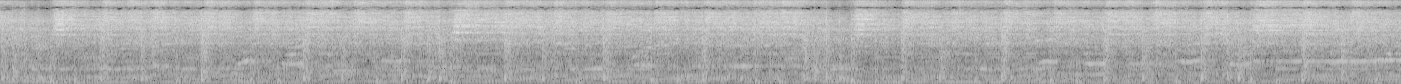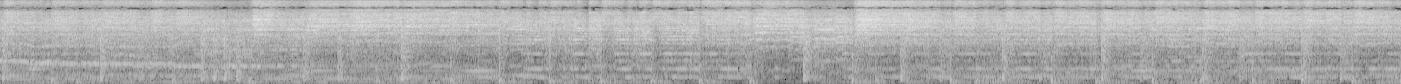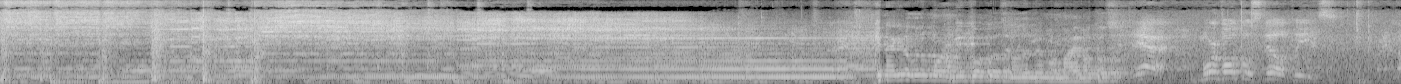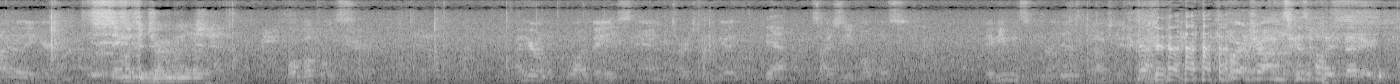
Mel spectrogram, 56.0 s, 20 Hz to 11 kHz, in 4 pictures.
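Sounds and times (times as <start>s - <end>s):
rock band playing live: 0.0s - 39.8s, 42.8s - 44.0s.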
